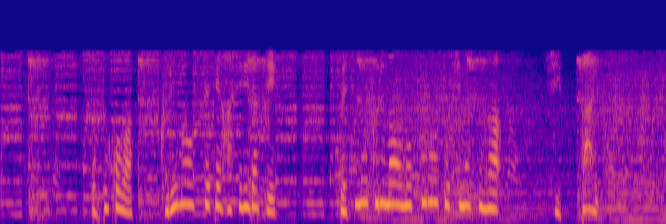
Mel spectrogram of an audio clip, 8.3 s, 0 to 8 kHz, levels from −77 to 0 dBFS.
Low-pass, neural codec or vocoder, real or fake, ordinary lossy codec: 7.2 kHz; none; real; AAC, 16 kbps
